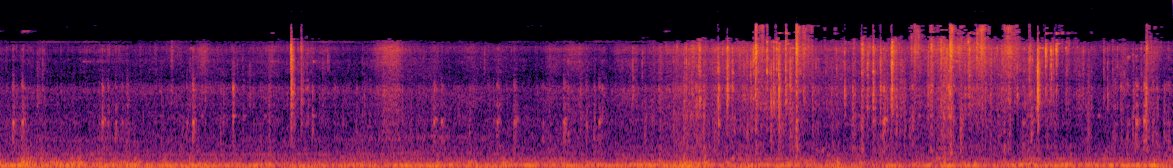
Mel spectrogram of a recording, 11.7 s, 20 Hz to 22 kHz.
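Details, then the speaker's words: Mitsubishi Lancer 9 driving over small bumps and rumble strips: steady road rumble with loose, irregular metallic rattles from the rear left wheel arch, worse on small bumps; trim removed, cause not yet found. "левая арка жестоко что-то дребезжит на ходу по кочкам по мелким в основном по крупным не особо"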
